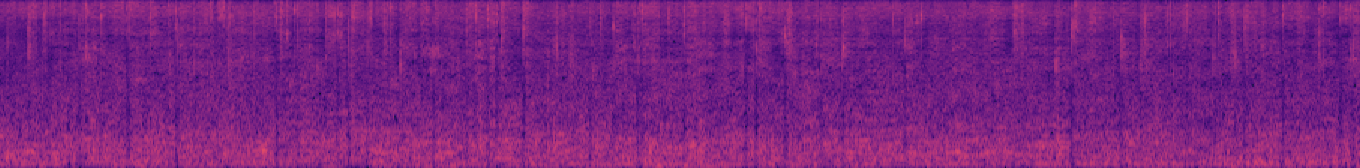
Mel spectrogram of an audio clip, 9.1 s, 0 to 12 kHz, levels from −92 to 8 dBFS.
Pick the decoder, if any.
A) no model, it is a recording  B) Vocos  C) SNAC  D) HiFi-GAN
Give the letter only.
C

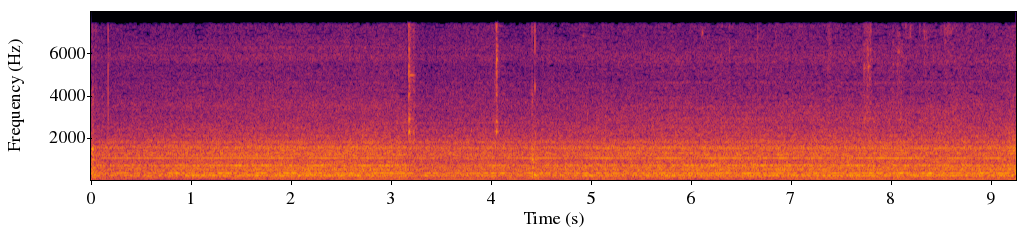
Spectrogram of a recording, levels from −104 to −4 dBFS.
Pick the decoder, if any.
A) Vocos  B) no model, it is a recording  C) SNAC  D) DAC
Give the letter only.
B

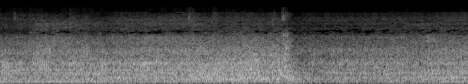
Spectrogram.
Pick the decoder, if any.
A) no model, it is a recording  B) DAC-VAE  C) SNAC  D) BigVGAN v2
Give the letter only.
A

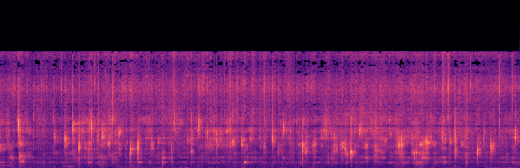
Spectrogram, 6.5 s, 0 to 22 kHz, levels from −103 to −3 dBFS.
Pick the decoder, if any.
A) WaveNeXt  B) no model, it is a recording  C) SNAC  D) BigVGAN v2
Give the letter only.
C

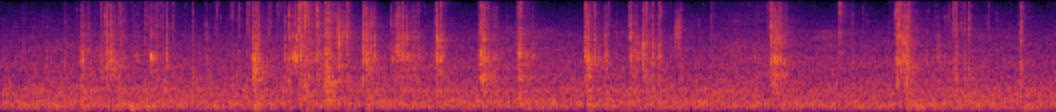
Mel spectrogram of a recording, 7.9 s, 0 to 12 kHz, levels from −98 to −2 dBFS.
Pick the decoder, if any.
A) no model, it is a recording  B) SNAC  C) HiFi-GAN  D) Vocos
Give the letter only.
A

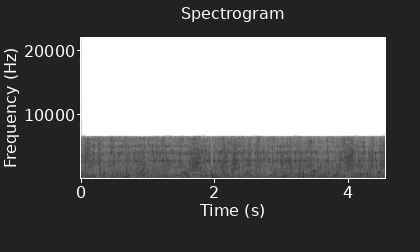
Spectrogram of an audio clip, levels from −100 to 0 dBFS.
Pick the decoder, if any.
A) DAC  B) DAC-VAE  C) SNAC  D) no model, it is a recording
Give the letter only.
D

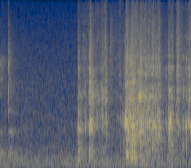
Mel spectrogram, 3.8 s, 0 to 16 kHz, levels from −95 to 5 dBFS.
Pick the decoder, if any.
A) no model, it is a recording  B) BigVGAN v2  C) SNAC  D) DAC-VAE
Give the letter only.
A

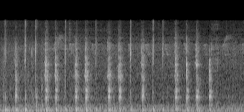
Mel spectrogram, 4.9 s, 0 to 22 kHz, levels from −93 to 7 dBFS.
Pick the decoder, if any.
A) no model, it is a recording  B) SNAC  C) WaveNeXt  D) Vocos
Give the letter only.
A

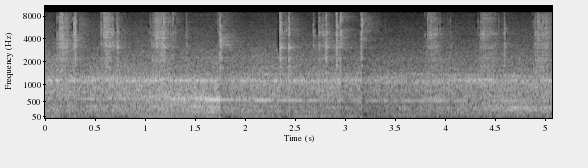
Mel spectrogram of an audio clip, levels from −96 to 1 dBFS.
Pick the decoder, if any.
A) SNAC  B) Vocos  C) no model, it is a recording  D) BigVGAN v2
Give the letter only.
C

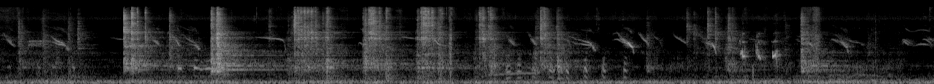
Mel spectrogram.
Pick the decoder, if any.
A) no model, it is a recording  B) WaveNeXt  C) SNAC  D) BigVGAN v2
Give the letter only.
A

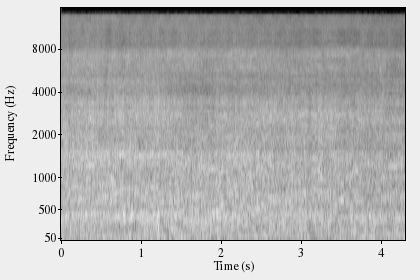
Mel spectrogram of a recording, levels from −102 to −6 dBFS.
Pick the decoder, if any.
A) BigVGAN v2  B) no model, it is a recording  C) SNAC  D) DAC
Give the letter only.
C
